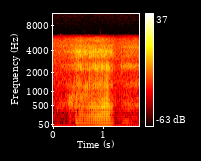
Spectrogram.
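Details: Sleeping man: a single loud, buzzing snore on a breath in, lasting under a second, while someone talks to him; ordinary snoring.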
